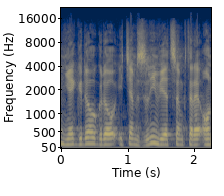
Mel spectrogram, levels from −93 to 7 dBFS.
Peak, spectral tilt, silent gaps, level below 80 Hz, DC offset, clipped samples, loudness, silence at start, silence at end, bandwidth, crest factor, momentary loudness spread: -6 dBFS; -2.5 dB/octave; none; -72 dBFS; 0.7%; under 0.1%; -22 LUFS; 0 s; 0 s; 17 kHz; 18 dB; 4 LU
